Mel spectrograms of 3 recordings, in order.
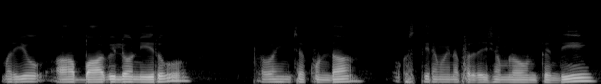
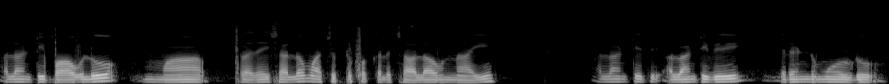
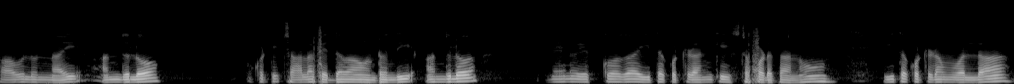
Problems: none marked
